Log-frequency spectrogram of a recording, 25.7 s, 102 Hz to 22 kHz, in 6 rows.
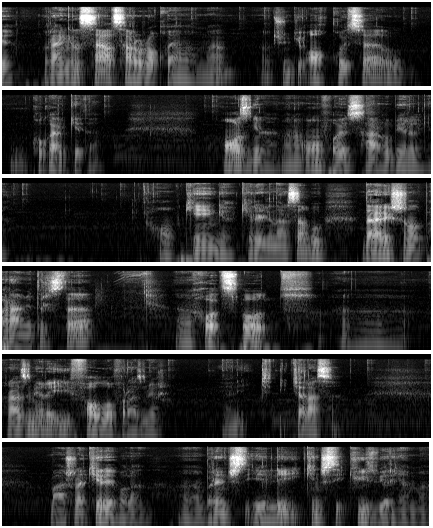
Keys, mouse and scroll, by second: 1.9 click, 2.6 click, 4.1 click, 5.3 click, 6.4 click, 7.6 click, 9.7 click, 17.1 click, 18.8 click, 19.3 click, 20.0 click, 20.8 click, 21.4 click, 23.6 click, 24.6 click, 25.4 click.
